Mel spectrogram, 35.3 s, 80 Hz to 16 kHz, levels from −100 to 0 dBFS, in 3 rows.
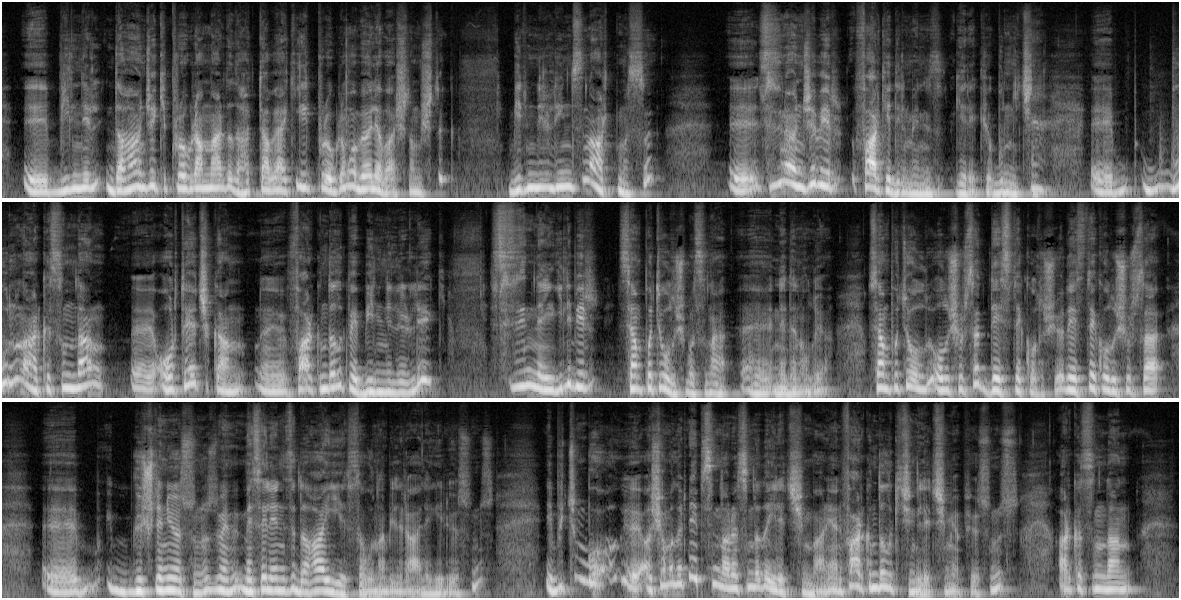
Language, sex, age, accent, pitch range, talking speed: Turkish, male, 60-79, native, 160-210 Hz, 105 wpm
